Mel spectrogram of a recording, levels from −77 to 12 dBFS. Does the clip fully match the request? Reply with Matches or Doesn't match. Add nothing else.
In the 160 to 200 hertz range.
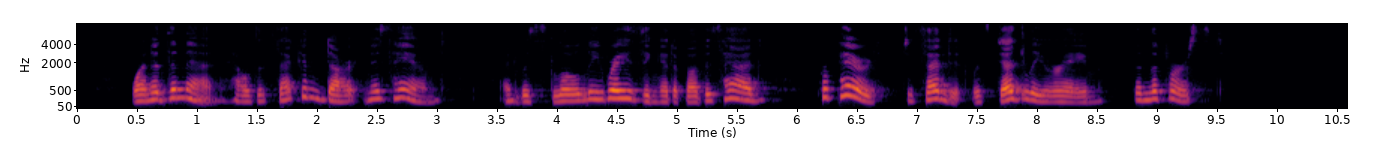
Matches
